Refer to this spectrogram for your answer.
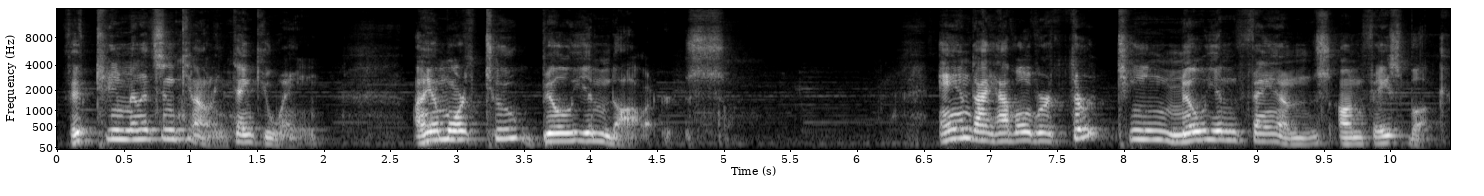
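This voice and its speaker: A man hosting a casual livestream, chatty and animated as he reads out viewer names and runs a guessing game. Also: fairly high pitch, measured pace, soft background music. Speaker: livestream host.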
